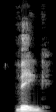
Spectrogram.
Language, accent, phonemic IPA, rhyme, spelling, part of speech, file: English, Australia, /vɪɡ/, -ɪɡ, vig, noun, En-au-vig.ogg
- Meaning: 1. Synonym of vigorish (“charge taken on bets”) 2. Synonym of vigorish (“interest from a loan, as from a loan shark”) 3. Synonym of vigorish (“commission, finder's fee, or similar extra charge”)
